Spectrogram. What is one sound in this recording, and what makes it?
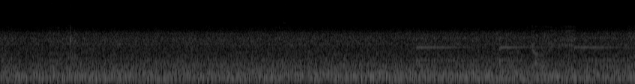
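Tyres rumble steadily on the road.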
